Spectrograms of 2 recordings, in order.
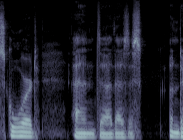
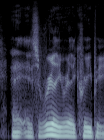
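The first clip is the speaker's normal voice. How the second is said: ordinary talk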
